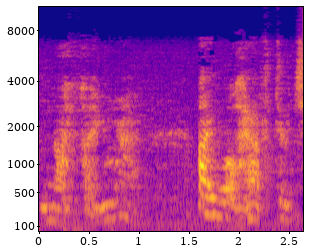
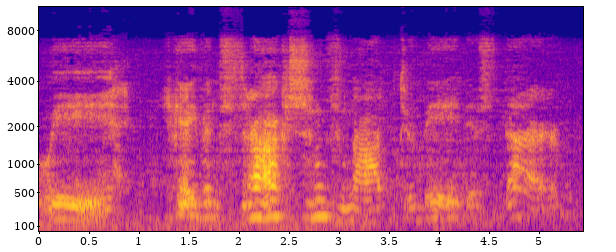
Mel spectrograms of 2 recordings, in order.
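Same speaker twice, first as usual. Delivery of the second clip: half-heard, hollow, echoing voice as if down a tube; 3 semitones lower than usual. A nightmarish voice speaks, half in your mind, half heard: hollow, echoing voice. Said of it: "hollow, echoing voice that says".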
